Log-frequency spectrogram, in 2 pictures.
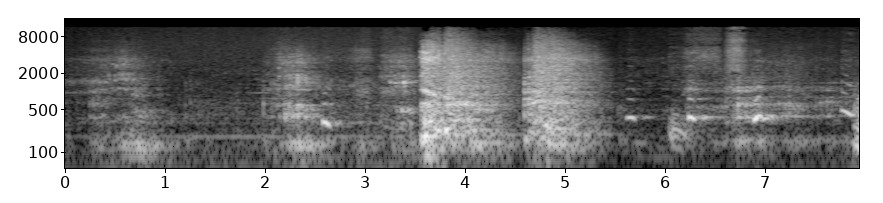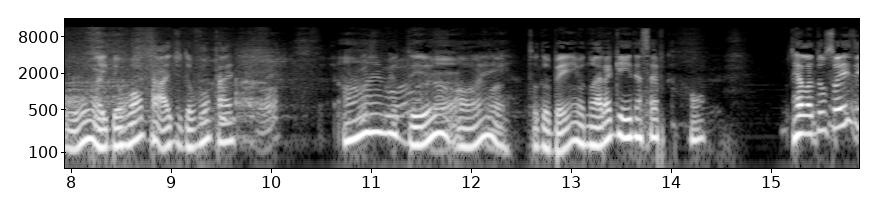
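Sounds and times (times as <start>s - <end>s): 
lion roaring: 0.1s - 1.2s, 2.0s - 5.4s, 6.6s - 10.3s
speech: 8.3s - 9.8s, 10.8s - 14.4s, 15.2s - 15.8s.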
